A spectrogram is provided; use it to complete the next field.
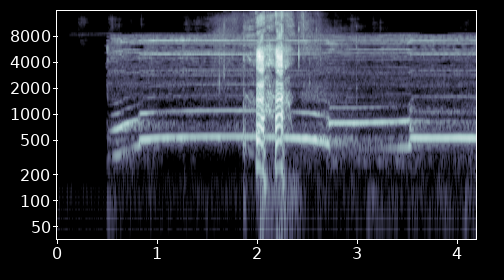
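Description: A long, steady wolf howl holds for several seconds, fairly loud, its pitch stepping between levels, with a brief rough burst partway through.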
